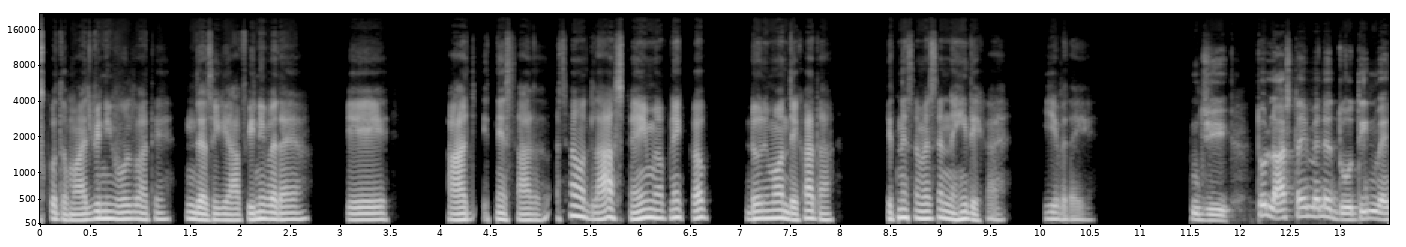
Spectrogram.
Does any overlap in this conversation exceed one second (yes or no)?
no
